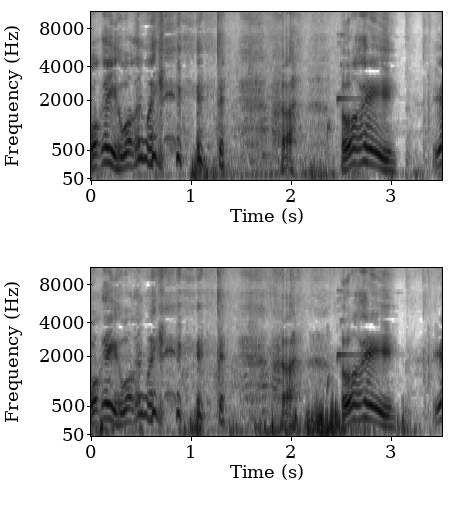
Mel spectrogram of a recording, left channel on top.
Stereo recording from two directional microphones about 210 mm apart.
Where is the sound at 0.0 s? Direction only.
35° left (ahead or behind).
